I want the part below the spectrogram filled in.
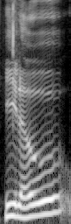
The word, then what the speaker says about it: eelo: Alors on sait pas comment on dit, on dit hello ou hello. – Hello, euh, les deux me plaisent bien. – Voilà, alors ça s'écrit E-E-L-O.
